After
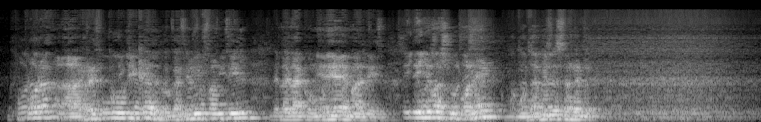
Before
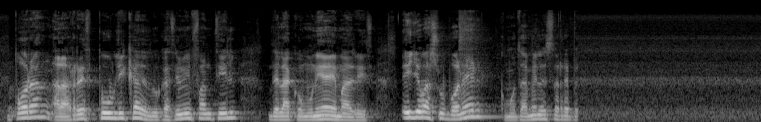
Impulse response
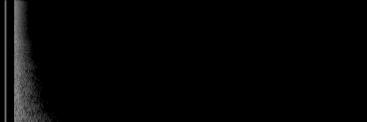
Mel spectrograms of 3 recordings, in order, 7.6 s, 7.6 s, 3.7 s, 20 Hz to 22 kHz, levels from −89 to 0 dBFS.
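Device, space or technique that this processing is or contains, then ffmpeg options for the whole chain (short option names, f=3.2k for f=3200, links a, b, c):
far-field microphone of a smart speaker: -filter_complex "[1:a]atrim=start_sample=2205[a];[0:a][a]afir=irnorm=-1:irlink=0,highpass=92,dynaudnorm=f=150:g=9:m=16dB,volume=-1dB" -ar 48000 -c:a libopus -b:a 32k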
